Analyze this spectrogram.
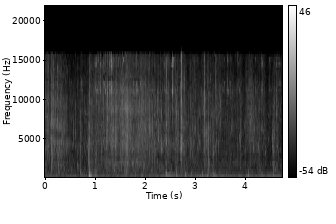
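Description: Steady low rumble of the fishing boat, with one sharp knock about a second in and several small splashes and knocks as a walleye is scooped into a landing net at the water's surface.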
